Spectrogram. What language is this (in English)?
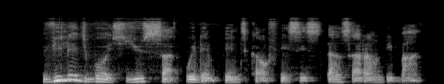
Nigerian Pidgin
